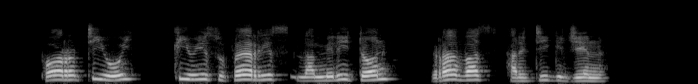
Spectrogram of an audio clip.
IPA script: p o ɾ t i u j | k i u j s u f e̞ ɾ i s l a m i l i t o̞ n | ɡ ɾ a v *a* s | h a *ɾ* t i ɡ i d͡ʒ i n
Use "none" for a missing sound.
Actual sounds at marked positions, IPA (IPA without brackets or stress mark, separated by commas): a, l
